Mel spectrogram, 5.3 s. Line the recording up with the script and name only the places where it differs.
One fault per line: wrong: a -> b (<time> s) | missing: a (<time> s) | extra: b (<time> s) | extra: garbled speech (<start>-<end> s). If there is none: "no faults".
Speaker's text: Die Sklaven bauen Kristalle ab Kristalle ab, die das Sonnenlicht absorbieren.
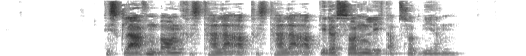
no faults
